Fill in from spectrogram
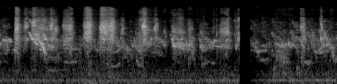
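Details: Budgerigars from a breeding pair and family chirping: lively high warbled chatter and squeaky notes, cut by a brief silence, then resuming.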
